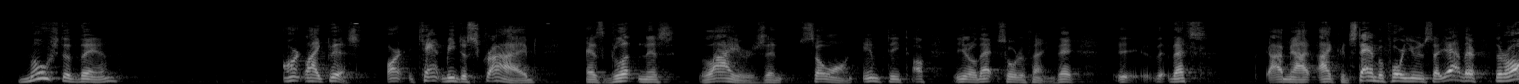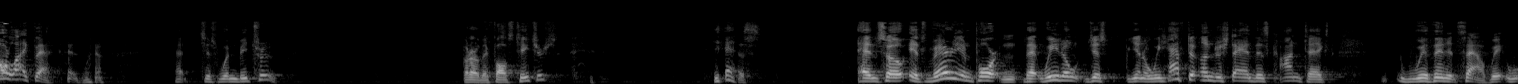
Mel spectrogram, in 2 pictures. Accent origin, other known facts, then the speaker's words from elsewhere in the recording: California, United States; But in general, you know, over the years, being a Californian, I've heard all kind of negative things about California.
